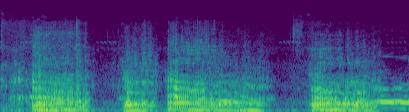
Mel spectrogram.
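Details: At Sasan in Gir National Park on safari, an Asiatic lion gives deep, throaty roaring grunts in heavy bursts, separated by short pauses.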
